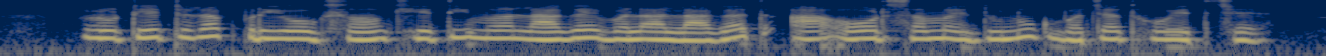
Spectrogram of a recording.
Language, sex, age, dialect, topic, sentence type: Maithili, female, 18-24, Bajjika, agriculture, statement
